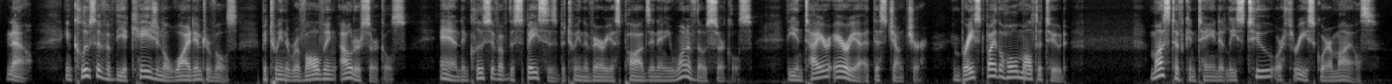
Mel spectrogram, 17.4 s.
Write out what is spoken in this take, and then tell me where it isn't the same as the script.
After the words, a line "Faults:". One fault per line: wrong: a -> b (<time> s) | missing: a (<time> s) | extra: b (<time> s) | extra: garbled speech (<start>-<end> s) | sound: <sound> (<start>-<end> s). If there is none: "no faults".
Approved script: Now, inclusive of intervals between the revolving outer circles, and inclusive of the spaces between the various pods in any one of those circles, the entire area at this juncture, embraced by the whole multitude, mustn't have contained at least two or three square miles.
Now, inclusive of the occasional wide intervals between the revolving outer circles, and inclusive of the spaces between the various pods in any one of those circles, the entire area at this juncture, embraced by the whole multitude, must have contained at least two or three square miles.
Faults:
extra: the occasional wide (1.4 s)
wrong: mustn't -> must (14.4 s)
